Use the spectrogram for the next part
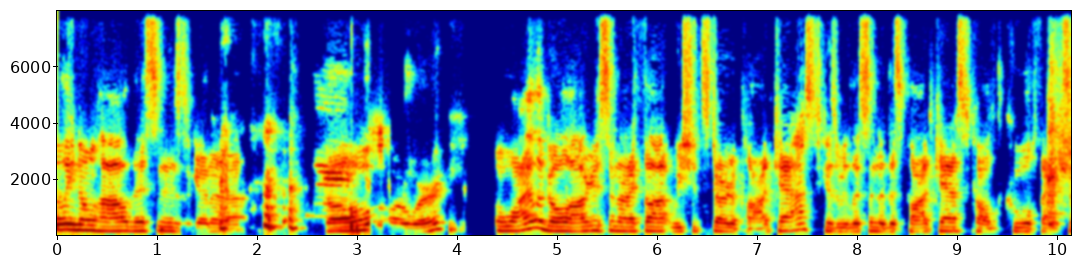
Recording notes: our first ever Prehistoric Podcast had to be recorded via videochat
